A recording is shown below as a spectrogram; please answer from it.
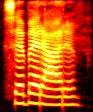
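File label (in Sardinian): "seberare", female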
